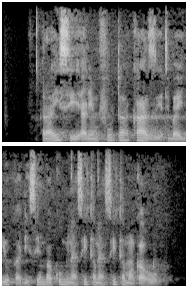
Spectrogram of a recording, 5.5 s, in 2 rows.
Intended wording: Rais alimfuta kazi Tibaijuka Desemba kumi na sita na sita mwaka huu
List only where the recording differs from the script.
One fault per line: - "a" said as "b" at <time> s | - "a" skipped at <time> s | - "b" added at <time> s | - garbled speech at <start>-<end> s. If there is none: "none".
none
